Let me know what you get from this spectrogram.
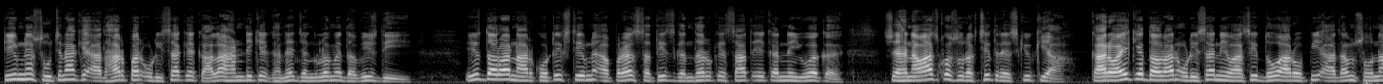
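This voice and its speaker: A male reporter reading a scripted news report in a formal, even manner. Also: high-pitched, no room sound. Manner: formal, even read delivery.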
